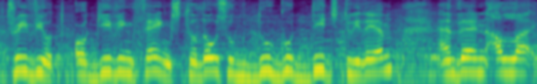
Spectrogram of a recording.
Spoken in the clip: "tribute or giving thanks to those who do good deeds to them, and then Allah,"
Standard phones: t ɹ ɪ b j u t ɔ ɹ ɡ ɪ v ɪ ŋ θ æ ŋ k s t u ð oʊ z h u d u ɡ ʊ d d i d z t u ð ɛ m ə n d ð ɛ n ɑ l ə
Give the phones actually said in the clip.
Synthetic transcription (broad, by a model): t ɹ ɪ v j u t ɔ ɹ ɡ ɪ v ɪ ŋ θ æ ŋ k s t u ð oʊ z h u d u ɡ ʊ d d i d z t u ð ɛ m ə n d ð ɛ n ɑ l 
